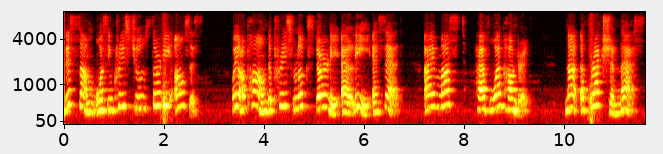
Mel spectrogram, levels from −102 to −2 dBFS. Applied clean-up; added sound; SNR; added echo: neural separator model SepFormer DNS4.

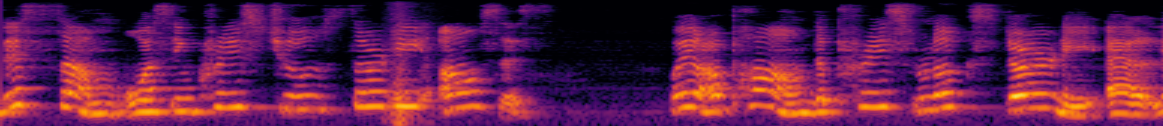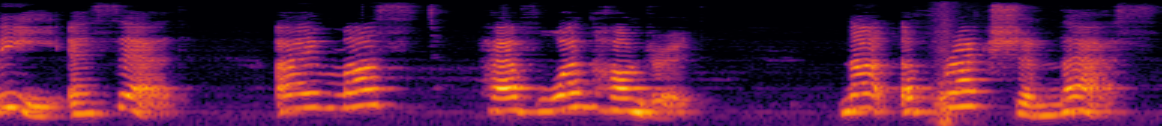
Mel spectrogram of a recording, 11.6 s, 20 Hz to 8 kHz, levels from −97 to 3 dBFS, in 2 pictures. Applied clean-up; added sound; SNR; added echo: none; Whoosh, swoosh, swish; 12 dB; reverberation time 0.3 s.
